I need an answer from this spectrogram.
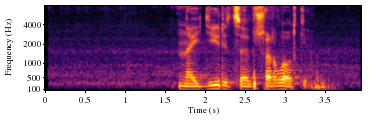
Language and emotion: Russian, neutral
